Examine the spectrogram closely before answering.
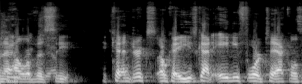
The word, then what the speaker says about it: Kendricks: you take a look at their defense Eric Hendrick is that how you say his name he's having a hell of a SE Kendricks okay he's got 84 tackles at the linebacker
